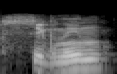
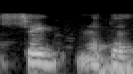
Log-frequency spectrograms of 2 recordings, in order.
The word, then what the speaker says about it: sign: responsive responsive site siglap signum drive is all you might okay so sign up not cigna G is silent crazy English Simon Simon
